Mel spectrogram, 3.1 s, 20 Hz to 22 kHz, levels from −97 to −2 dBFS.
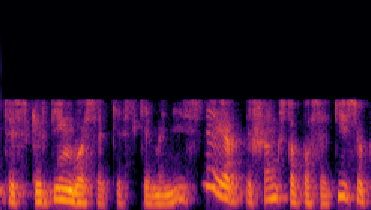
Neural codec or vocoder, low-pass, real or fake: none; 3.6 kHz; real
